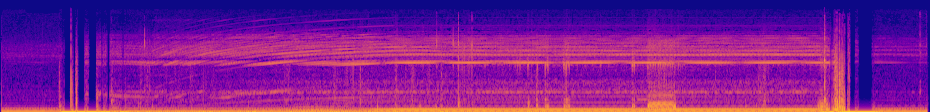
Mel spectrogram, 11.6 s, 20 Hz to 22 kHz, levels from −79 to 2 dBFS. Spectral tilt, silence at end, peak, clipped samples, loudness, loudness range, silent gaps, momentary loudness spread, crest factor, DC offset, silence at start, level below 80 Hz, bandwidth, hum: -5 dB/octave; 0.05 s; -4 dBFS; under 0.1%; -19 LUFS; 6 LU; none; 10 LU; 8 dB; under 0.1%; 0 s; -20 dBFS; 13 kHz; none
